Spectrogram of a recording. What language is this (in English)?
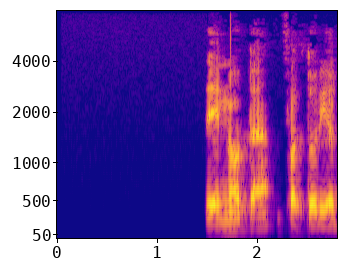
Spanish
